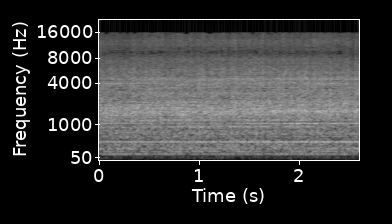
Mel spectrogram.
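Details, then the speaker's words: 1.5 hp water pump, before repair; motor starts correctly and it's not the capacitor: steady hum with a mid-pitched whine and light hiss, running without load, and pressure drops to zero when the tap closes; a clogged check valve stops priming. "It is not a capacitor, it is not the motor because the motor is starting [Applause] correctly. Observe how it stays dead when I close the key"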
